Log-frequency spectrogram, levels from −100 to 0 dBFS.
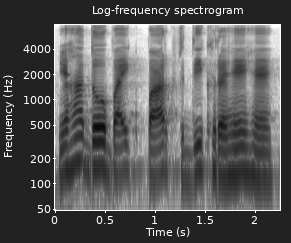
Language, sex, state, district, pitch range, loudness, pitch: Hindi, male, Jharkhand, Ranchi, 125-145 Hz, -15 LUFS, 135 Hz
